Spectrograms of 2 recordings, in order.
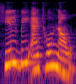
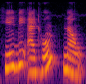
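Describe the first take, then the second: First: He will is contracted into one syllable. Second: He will is contracted into one syllable.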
